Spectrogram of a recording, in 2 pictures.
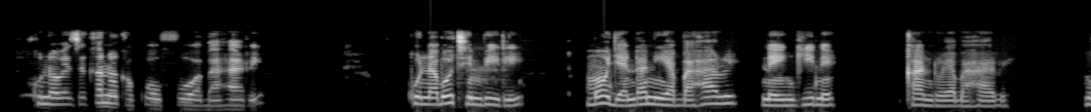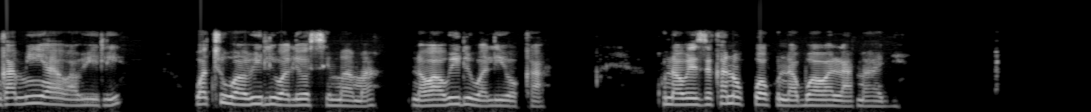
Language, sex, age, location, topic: Swahili, female, 18-24, Mombasa, government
